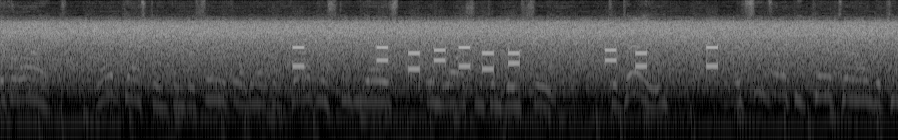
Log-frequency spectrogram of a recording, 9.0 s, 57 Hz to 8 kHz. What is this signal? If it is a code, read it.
DTMF, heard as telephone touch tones, dialled by hand, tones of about 110 ms, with phone line noise. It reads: 6 #10617 04 6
